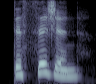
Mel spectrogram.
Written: decision

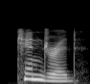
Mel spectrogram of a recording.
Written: kindred

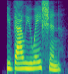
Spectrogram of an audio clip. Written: evaluation

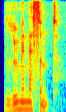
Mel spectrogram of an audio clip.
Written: luminescent

